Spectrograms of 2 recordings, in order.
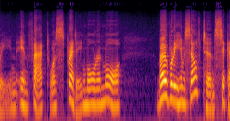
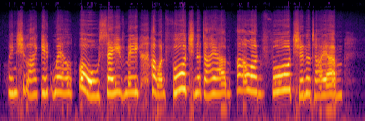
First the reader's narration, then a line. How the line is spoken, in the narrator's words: Hippolyte with eyes full of terror, sobbing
